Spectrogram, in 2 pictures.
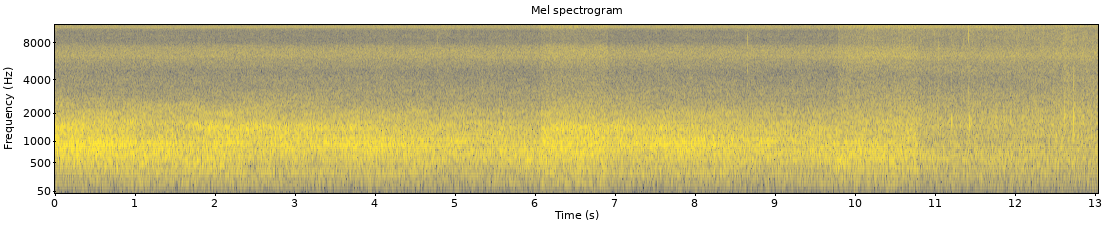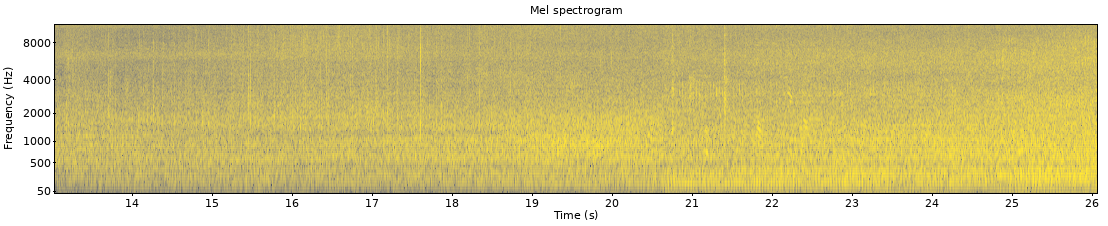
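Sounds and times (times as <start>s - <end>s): road traffic hiss: 0.0s - 26.0s.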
